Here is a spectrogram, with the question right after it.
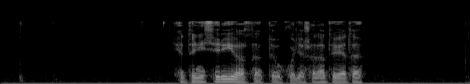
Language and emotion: Russian, neutral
